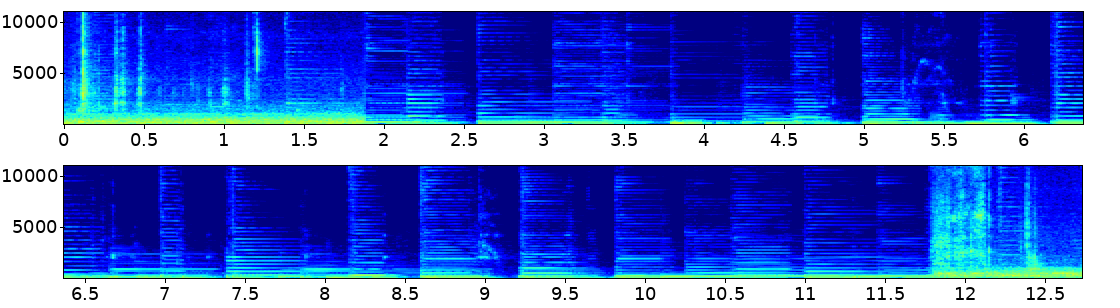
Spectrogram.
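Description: Instrumental background music led by plucked acoustic guitar, coming in about two seconds in after a short stretch of soft noise.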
